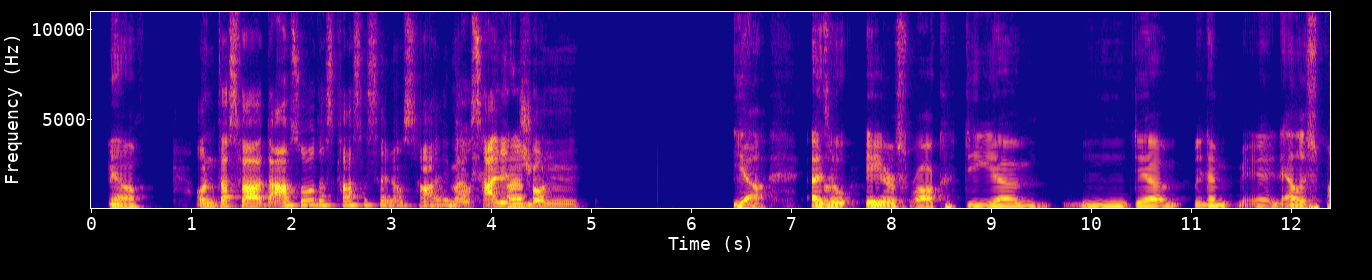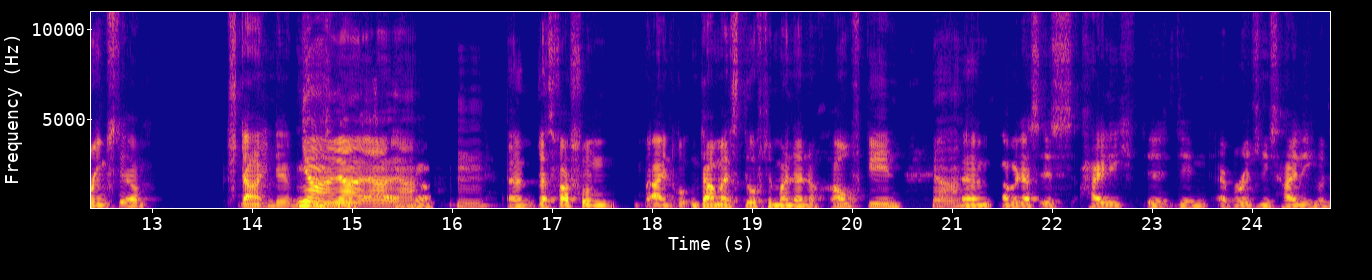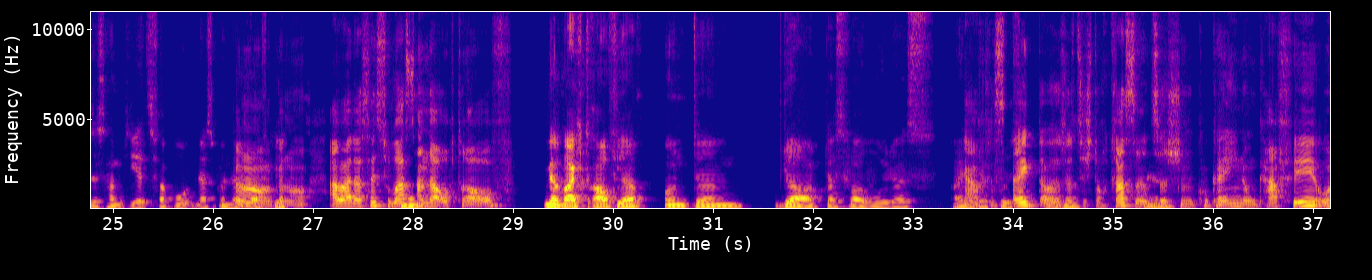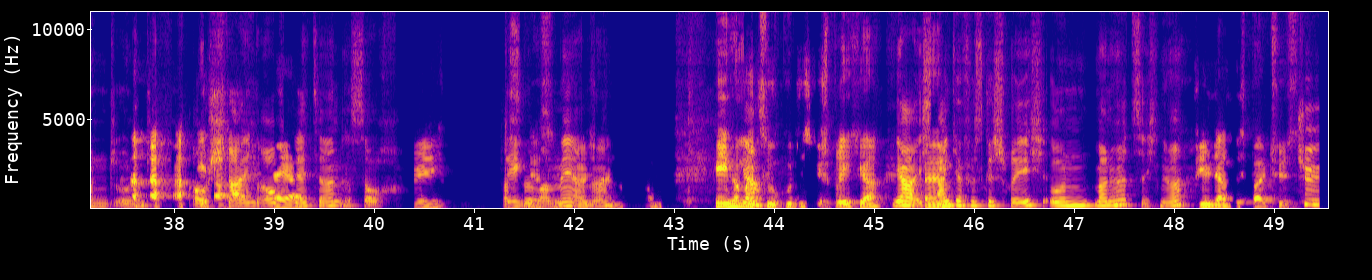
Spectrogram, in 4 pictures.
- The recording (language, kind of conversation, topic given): German, unstructured, Was war dein schönstes Erlebnis auf Reisen?
- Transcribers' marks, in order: other background noise; tapping; put-on voice: "Ayers Rock"; put-on voice: "Alice Springs"; laugh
